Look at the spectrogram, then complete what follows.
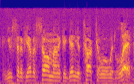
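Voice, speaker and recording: A man's voice: fairly high pitch, very fast, pushed and bright, rough recording. A man playing a wisecracking, skeptical gangster club boss with brash slang in an old-time radio mystery. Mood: goading. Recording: hissy vintage radio recording.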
